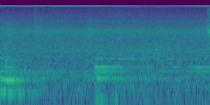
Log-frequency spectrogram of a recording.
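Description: Quiet keyboard chords: one held chord fades away at the start, and a new chord is struck about two seconds in and left ringing.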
